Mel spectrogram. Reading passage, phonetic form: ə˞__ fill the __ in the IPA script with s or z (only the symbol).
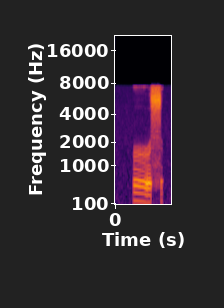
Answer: s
